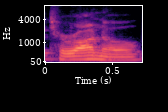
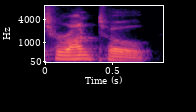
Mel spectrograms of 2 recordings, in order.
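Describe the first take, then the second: First: The second T is replaced by an N sound. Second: The second T is clearly pronounced as T. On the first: This is how locals say it. "you say Toronto with an N" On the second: This is how outsiders say it. "you don't actually say Toronto"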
